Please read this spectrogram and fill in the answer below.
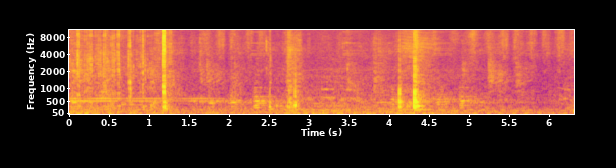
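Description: A few scattered sharp clicks and knocks, the loudest a little past four seconds in, with a held background-music tone fading out about a second in.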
